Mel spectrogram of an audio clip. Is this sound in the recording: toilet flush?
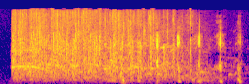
no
